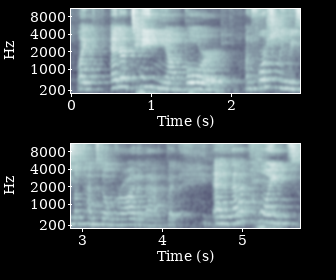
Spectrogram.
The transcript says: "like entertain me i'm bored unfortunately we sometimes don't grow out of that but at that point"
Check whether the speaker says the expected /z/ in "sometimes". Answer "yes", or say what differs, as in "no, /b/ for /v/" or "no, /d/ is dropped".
yes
